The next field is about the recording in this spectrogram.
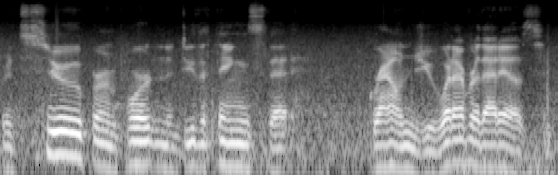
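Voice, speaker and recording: A man with a fairly low voice talks casually and reflectively, as a travel vlogger would. Clear ambient noise sits behind him. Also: measured pace. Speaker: travel vlog host, nonprofit representative. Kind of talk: casual reflective talk to camera.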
